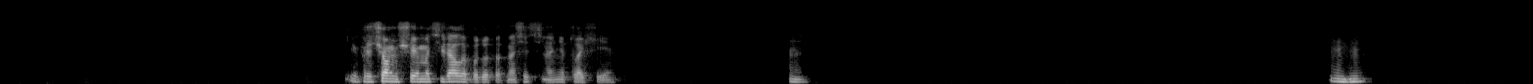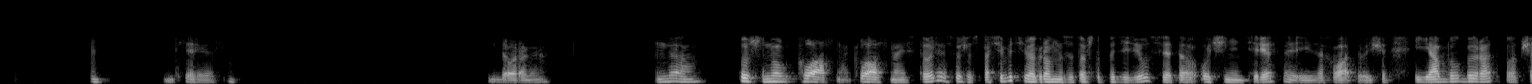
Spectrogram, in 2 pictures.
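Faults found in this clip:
Handover gap, 8.96 to 9.04 s: sound fades out within a few tens of milliseconds and stays silent for 80 ms during the network switch, with nothing spoken there recoverable. Unlike packet-loss concealment there is no smeared repeat or buzz, only true silence.

Fallback to narrowband, 9.04 s to end: content above 4 kHz gone, sound duller and rougher. The abrupt onset at the handover and the added coding grit, rather than just a softened top end, distinguish it from a low-pass filter. The sound fits a drop from AMR-WB at 12.65 kbit/s to AMR-NB near 5.9 kbit/s.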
